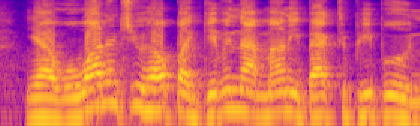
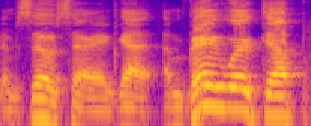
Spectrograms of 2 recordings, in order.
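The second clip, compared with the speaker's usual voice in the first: usual speaking voice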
